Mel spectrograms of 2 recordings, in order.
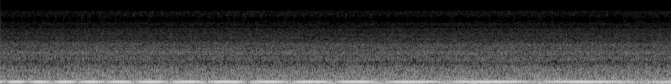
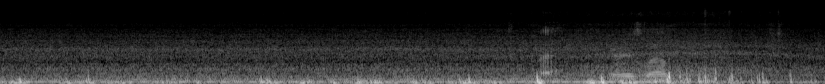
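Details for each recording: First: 1999-2000 Lasko box fan model 3733 with flower petal blade on medium speed: low hum throbbing about three times a second with a dull rumble underneath; motor bearings dry and needing oil. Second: 1999-2000 Lasko box fan model 3733 with flower petal blade on low speed: soft, even low whoosh with faint steady hum and a few light rattles, probably from the brittle handle; quiet, healthy running.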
